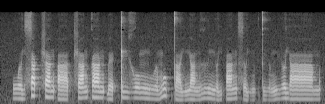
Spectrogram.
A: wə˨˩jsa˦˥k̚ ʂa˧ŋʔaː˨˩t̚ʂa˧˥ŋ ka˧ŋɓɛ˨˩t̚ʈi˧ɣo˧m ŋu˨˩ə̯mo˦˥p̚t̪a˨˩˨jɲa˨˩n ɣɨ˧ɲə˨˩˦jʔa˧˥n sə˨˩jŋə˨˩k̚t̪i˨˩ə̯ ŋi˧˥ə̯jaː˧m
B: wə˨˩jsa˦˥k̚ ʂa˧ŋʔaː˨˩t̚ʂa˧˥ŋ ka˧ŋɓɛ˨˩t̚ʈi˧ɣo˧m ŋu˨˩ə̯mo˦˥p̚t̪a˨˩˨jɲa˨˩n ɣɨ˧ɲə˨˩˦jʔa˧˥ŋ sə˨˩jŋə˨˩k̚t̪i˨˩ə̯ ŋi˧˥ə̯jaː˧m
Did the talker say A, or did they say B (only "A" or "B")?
B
